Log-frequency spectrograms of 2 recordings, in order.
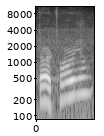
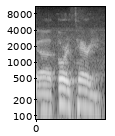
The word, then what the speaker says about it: authoritarian: Is it authoritarium or authoritarian? It would be authoritarian.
